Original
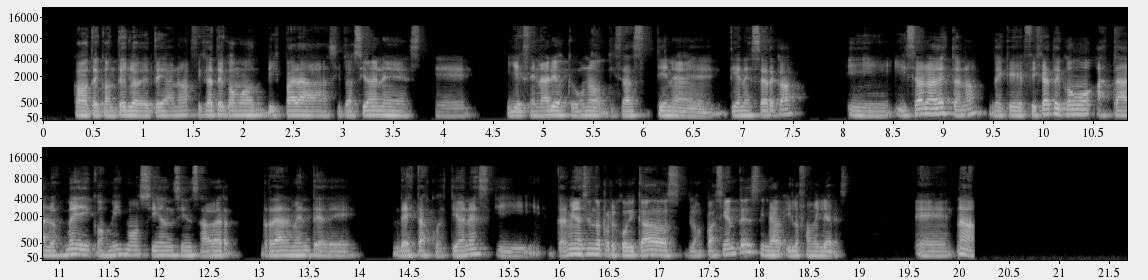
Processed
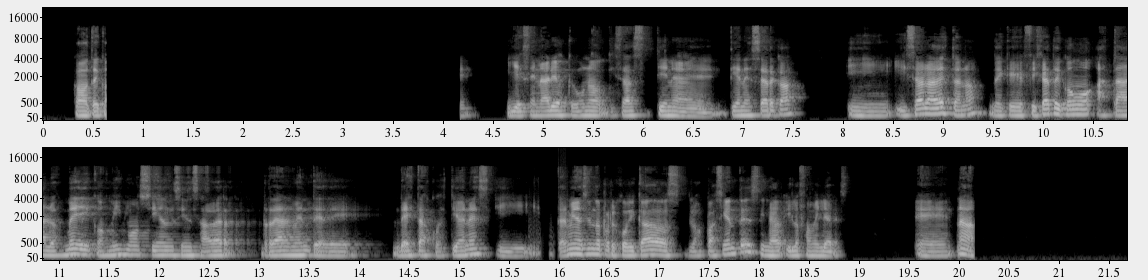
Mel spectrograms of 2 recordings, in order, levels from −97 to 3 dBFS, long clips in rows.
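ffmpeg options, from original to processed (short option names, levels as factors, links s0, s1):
-filter_complex "[0:a]asettb=1/sr,asplit=3[s0][s1][s2];[s0]atrim=end=11.044[s3];[s1]atrim=start=11.04:end=14.4,asetpts=PTS-STARTPTS,afade=t=in:d=0.004:c=qsin,afade=t=out:st=3.356:d=0.004:c=qsin,aecho=1:1:115|230|345:0.158|0.0428|0.0116,atrim=end_sample=148176[s4];[s2]atrim=start=14.396[s5];[s3][s4]acrossfade=d=0.004:c1=hsin:c2=qsin[s6];[s6][s5]acrossfade=d=0.004:c1=qsin:c2=hsin,asettb=1/sr,asplit=3[s7][s8][s9];[s7]atrim=end=15.704[s10];[s8]atrim=start=15.7:end=16.1,asetpts=PTS-STARTPTS,afade=t=in:d=0.004:c=qsin,afade=t=out:st=0.396:d=0.004:c=qsin,aeval=exprs='sgn(val(0))*max(abs(val(0))-0.00178,0)':c=same[s11];[s9]atrim=start=16.096[s12];[s10][s11]acrossfade=d=0.004:c1=hsin:c2=qsin[s13];[s13][s12]acrossfade=d=0.004:c1=qsin:c2=hsin,asplit=3[s14][s15][s16];[s14]atrim=end=0.64,asetpts=PTS-STARTPTS,afade=t=out:st=0.636:d=0.004:c=hsin[s17];[s15]atrim=start=0.64:end=4.18,asetpts=PTS-STARTPTS,volume=0[s18];[s16]atrim=start=4.18,asetpts=PTS-STARTPTS,afade=t=in:d=0.004:c=hsin[s19];[s17][s18][s19]concat=n=3:v=0:a=1"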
